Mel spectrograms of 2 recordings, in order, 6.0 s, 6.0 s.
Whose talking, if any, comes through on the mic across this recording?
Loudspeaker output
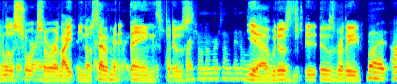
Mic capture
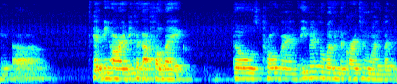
user only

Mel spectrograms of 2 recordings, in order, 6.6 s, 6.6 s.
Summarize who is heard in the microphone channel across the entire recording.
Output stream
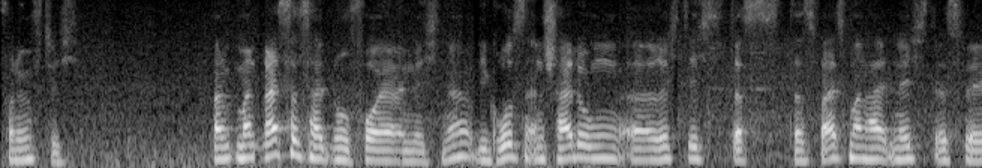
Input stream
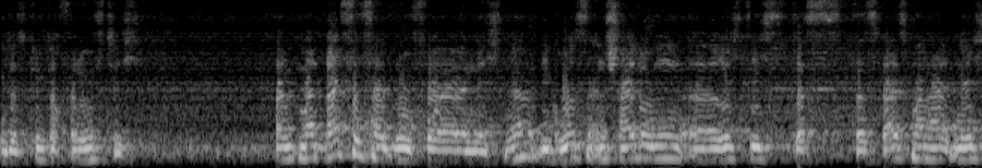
echo only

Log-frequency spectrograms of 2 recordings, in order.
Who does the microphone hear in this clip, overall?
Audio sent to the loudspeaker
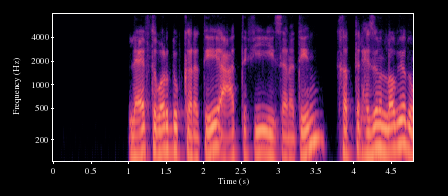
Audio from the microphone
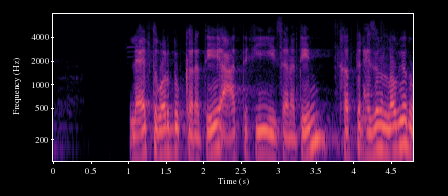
echo only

